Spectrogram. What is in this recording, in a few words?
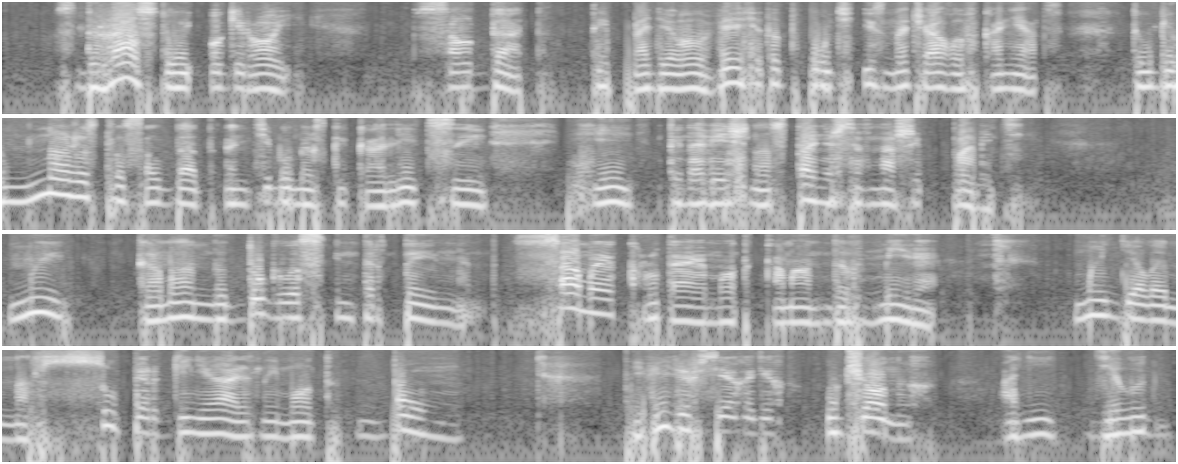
monolog; vox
